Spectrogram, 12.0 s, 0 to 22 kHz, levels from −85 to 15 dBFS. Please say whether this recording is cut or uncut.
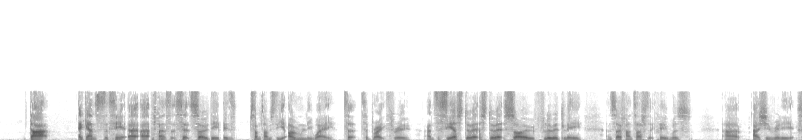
cut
